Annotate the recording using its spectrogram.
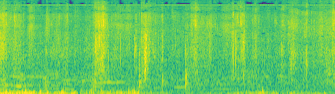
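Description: Footsteps on grass strewn with dry fallen leaves: several steps about half a second apart, each with a light crackle of leaves.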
